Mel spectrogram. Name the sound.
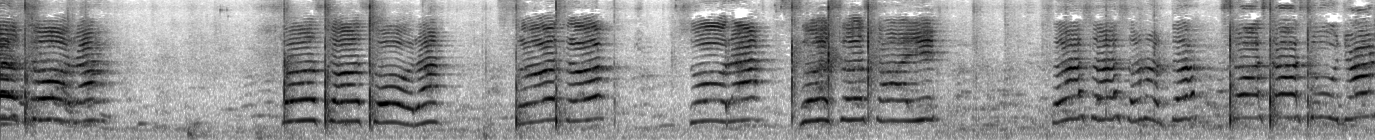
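children clapping hands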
